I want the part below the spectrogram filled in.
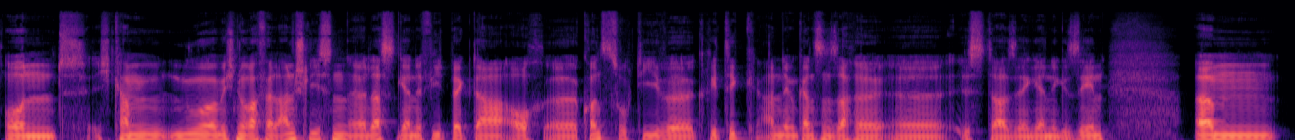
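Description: A man's voice: on the low side, flat delivery, unhurried, darkish tone, clear, resonant tone, no echo, studio quality. A man co-hosting a podcast, speaking in a friendly, hesitant way with frequent fillers. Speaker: podcast co-host. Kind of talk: casual podcast chat.

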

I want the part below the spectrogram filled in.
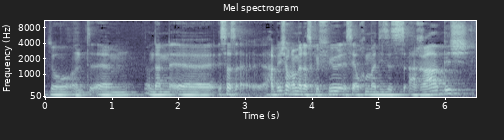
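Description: A man co-hosting a casual talk show, talking in a halting way with many fillers and restarts. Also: mid-range voice, fairly even intonation, mellow, roomy sound. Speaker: podcast co-host. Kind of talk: casual discussion.

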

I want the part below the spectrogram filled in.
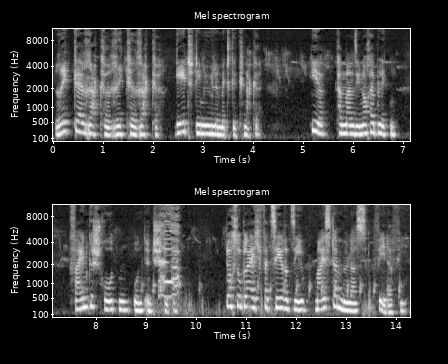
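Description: Slow, rhythmic woman reading rhymed verse. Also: mid-range voice. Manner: rhythmic sing-song verse with playful sound words. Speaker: storyteller.

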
